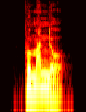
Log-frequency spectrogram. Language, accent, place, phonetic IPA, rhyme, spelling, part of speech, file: German, Germany, Berlin, [kɔˈmando], -ando, Kommando, noun, De-Kommando.ogg
- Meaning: 1. command 2. commando 3. command pattern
